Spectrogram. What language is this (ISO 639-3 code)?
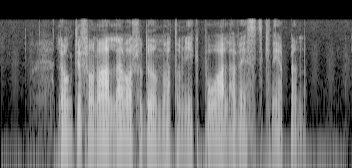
swe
